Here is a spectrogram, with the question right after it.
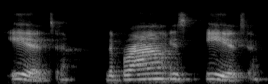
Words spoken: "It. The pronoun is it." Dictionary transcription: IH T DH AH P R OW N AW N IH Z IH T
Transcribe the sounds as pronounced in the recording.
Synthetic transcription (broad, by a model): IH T DH AH B R AW N IH Z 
